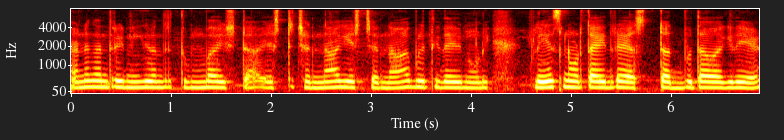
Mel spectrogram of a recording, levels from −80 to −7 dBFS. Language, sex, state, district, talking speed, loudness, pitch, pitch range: Kannada, female, Karnataka, Belgaum, 140 wpm, -15 LUFS, 205 Hz, 200-215 Hz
